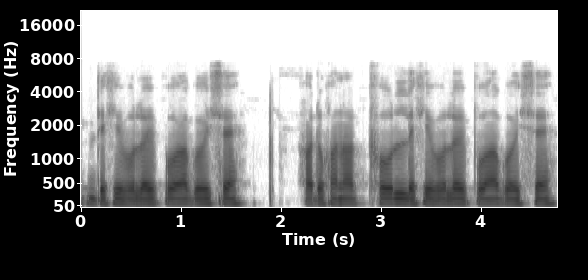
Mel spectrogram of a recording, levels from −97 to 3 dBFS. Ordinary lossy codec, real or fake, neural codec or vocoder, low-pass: Opus, 24 kbps; real; none; 7.2 kHz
